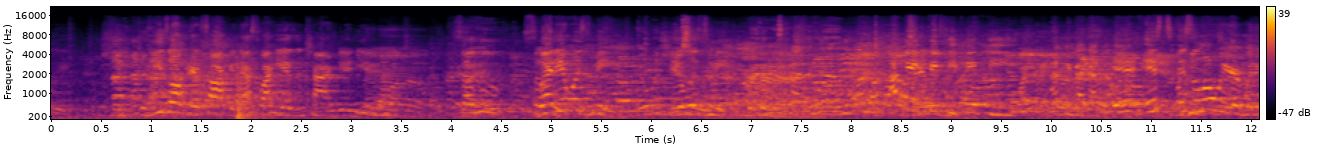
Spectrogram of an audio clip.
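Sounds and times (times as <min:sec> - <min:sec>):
women chattering: 0:00.6 - 0:12.0.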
